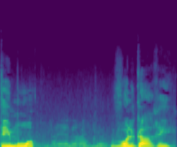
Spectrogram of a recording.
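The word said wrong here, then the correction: Thymus vulgaris: Alors, on peut prononcer le S, donc c'est Timus vulgaris.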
